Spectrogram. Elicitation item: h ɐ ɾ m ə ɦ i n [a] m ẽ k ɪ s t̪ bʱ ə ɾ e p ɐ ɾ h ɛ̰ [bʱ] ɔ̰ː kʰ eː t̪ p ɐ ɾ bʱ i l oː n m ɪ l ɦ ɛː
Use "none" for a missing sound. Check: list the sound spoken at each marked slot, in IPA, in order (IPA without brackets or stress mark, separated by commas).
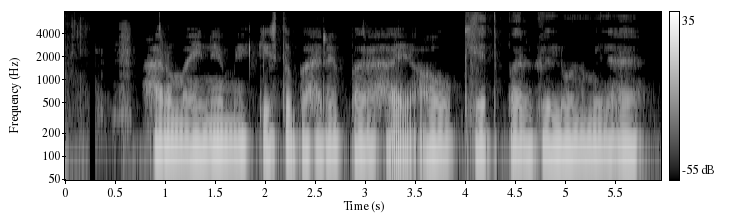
e, none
